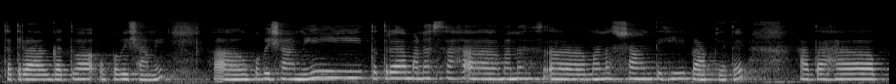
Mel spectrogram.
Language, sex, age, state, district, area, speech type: Sanskrit, female, 18-30, Telangana, Ranga Reddy, urban, spontaneous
